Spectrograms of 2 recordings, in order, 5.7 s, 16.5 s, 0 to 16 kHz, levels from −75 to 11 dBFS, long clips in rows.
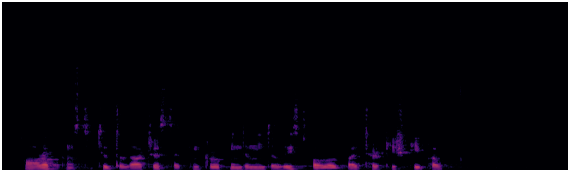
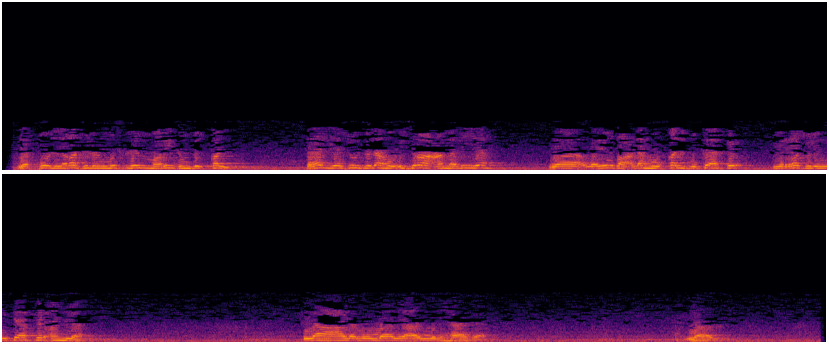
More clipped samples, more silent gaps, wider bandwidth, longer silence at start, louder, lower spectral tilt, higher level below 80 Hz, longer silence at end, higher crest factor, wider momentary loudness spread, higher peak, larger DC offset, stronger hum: neither; neither; first, 10.5 kHz vs 4.7 kHz; first, 0.25 s vs 0.1 s; second, -39 LUFS vs -14 LUFS; second, -6.5 dB/octave vs -12 dB/octave; second, -84 dBFS vs -42 dBFS; first, 1.25 s vs 0.05 s; first, 20 dB vs 14 dB; second, 7 LU vs 19 LU; second, -18 dBFS vs 0 dBFS; second, under 0.1% vs 0.3%; neither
